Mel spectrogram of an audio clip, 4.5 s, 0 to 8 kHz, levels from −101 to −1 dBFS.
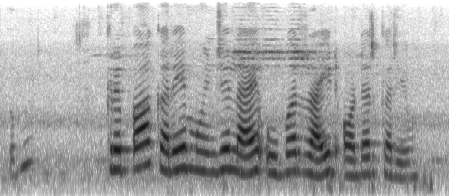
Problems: constant background noise, echo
